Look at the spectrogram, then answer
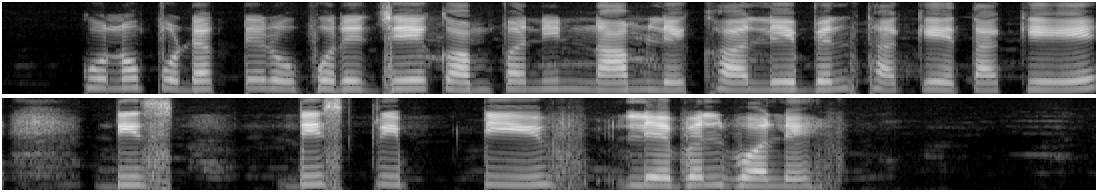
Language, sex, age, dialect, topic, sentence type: Bengali, female, 18-24, Standard Colloquial, banking, statement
